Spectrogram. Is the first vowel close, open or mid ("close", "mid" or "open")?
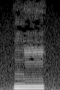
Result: close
